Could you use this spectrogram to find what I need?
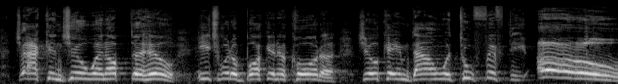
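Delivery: put-on heavy, loud New York accent, "oh" dragged out. Kids repeat a comedian's nursery rhymes from cassette tapes, heavy New York accent, imitating Andrew Dice Clay. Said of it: "in their heaviest versions of New York accents".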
